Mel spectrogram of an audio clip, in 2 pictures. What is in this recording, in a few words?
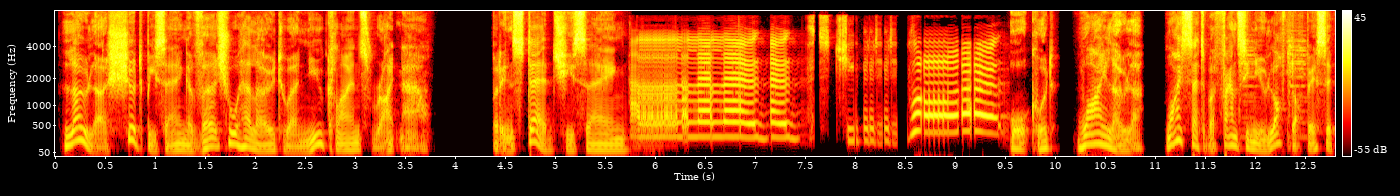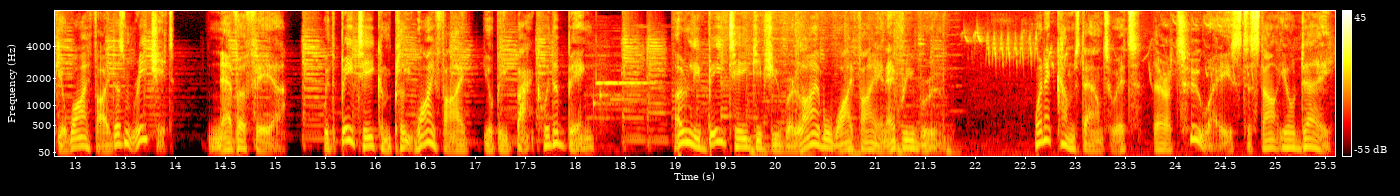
Commercials Montage, 30/40's Neutral/East Midlands Likeable/Comedic/Warm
